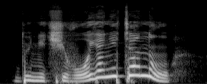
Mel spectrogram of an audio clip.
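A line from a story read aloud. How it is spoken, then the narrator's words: Offended reply. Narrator (Russian): обиженно ответил он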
